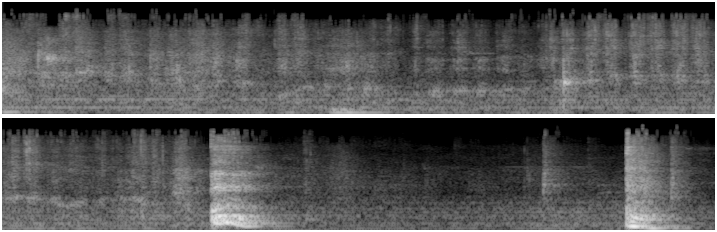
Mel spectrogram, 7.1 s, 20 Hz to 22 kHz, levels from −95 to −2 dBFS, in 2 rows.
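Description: From start to finish the sound carries plainly audible damage, likely from Bluetooth SBC compression at a starved bit pool, around 96 kbps. The treble flickers in and out with gritty grain; unlike MP3 swirl, the roughness sits in fixed wide bands, betraying SBC's crude sub-band split.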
